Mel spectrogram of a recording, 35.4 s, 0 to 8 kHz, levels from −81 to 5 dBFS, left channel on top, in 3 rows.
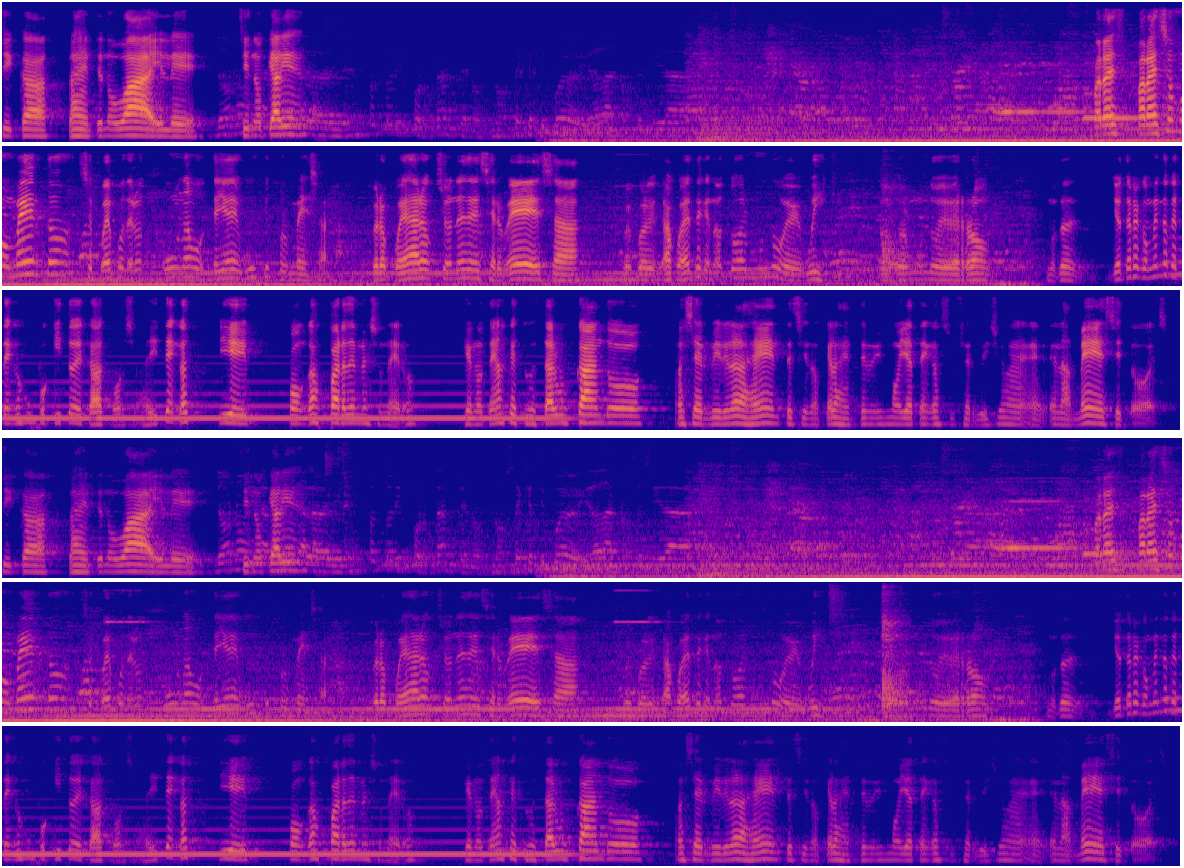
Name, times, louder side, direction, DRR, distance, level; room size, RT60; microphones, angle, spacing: voice 1, 0.0-2.0 2.4-3.0 10.9-15.1 15.5-17.6 18.0-20.0 20.6-21.7 22.2-22.6 22.9-25.5 25.8-26.1 26.5-27.8 28.2-30.0 30.3-35.1, left 7 dB, 80° left, 19 dB, 0.5 m, -30 dB
voice 2, 2.1-7.0 7.3-8.8 9.1-11.6 20.7-21.1 28.5-29.0, right 2 dB, 80° right, 2 dB, 3.5 m, -47 dB
sound 1, 3.8-4.6 5.0-20.9, right 3 dB, 50° right, 0.6 m, -37 dB
sound 2, 6.8-22.1, left 1 dB, 5° left, 7.4 m, -40 dB
Organ, 23.4-30.0, equal, 50° left, 1.8 m, -37 dB
15.5 x 9.9 x 7.9 m, 0.79 s
head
